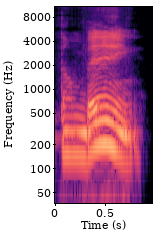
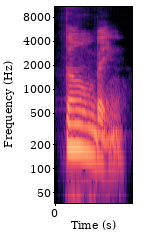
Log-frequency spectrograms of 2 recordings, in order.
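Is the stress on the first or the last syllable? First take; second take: last; first. First: The stress is on the last syllable. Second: The stress is not on the last syllable. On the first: The speaker calls it right. "on dit também" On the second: The speaker calls it wrong. "On ne dit pas também"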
